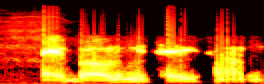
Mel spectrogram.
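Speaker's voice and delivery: friendly tone dropped for a hard menacing voice. Retelling a threat to a heckler, dropping professional mode: retelling a menacing threat. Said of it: "when your demeanor goes from one thing to the other".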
